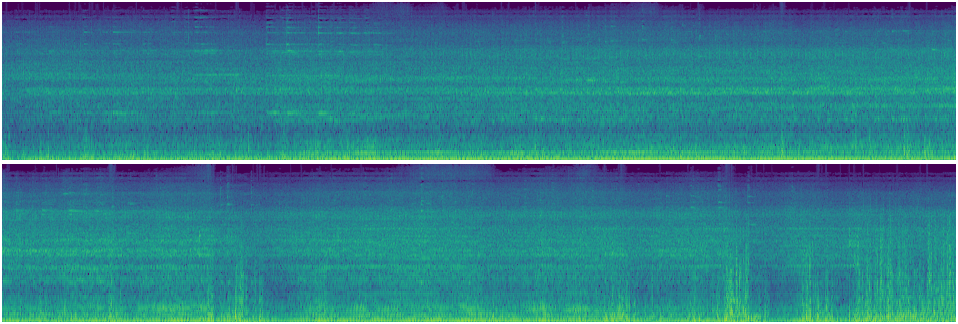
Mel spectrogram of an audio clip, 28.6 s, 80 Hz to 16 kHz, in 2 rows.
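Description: Yamaha Ténéré 700's 689 cc parallel-twin engine running steadily at low road speed, heard from on the bike, with a few brief gusts of noise later on.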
